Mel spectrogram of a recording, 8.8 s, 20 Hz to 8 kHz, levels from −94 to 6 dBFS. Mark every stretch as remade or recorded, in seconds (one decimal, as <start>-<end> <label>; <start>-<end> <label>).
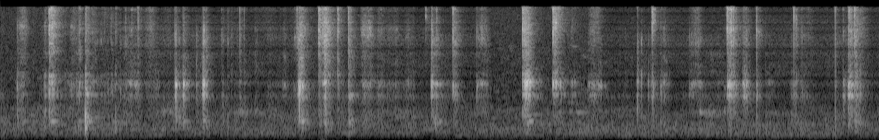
0.0-1.2 recorded; 1.2-4.9 remade; 4.9-6.0 recorded; 6.0-8.8 remade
